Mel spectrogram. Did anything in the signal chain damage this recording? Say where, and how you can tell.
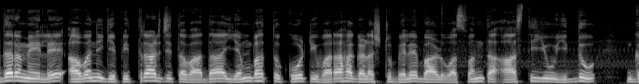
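Yes. From 4.16 s to 6.40 s, right through to the end, there's timecode bleed in the analogue wiring. Under the speech you get a faint chirping warble, roughly 40 dB below the signal, flipping between pitches around 1 kHz and 2 kHz. That two-tone square-wave pattern, with a steady cadence that fits 24 fps code, is linear timecode from a neighbouring track or cable leaking into the audio line through crosstalk.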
